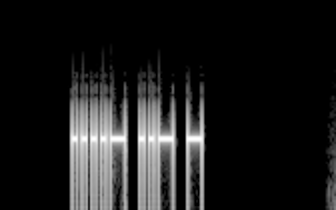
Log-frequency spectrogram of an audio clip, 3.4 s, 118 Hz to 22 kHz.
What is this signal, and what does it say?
Morse code, heard as a keyed tone, about 25 wpm, 700 Hz. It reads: 4UT
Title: Three Challenging Letter-Number Combinations 25wpm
